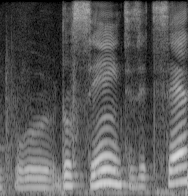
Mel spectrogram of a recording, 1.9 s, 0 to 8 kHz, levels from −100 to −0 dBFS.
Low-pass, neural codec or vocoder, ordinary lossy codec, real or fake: none; none; none; real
